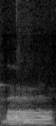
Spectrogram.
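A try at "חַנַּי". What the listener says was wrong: Ha, nai, not cha, ha, nai, or ha, rai, sorry.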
